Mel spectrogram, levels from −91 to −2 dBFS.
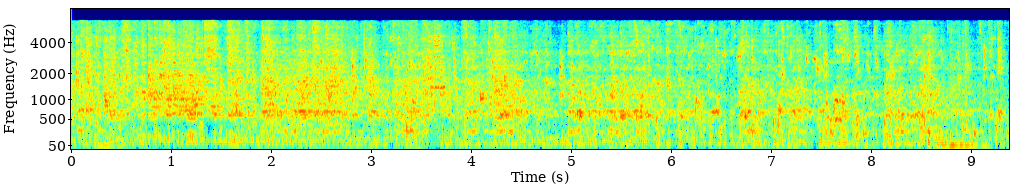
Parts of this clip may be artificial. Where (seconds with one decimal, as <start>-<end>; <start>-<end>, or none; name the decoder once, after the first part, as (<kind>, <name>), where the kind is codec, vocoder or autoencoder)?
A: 4.5-8.7 (vocoder, HiFi-GAN)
